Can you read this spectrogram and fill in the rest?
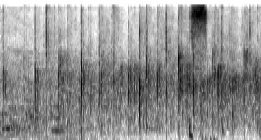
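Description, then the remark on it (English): A crowd applauds for a few seconds, a dense, steady patter of many hands clapping at moderate volume, with faint voices mixed in underneath. “Okay, so just like major applause.”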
